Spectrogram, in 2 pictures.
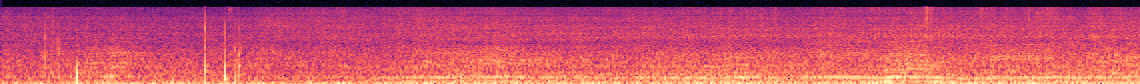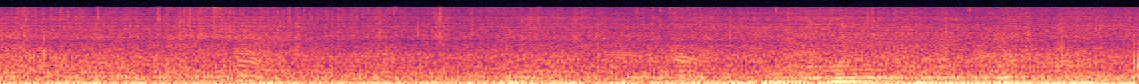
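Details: A steady, droning hum of many honey bees, low and continuous, as they washboard, moving back and forth a few steps at the hive front as if cleaning it.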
